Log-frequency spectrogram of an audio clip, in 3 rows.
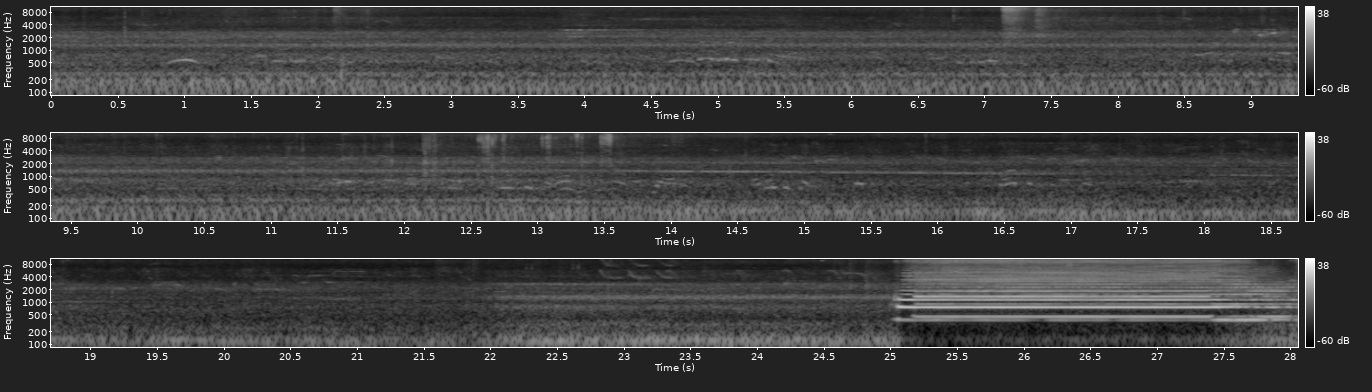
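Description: Pakistan Railways diesel-electric locomotive idling at the platform, its engine note rising about 22 seconds in. Near the end its horn sounds a loud multi-tone chord for about three seconds, the warning that the train is about to pull out.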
